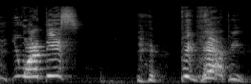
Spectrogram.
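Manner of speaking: put-on high, loud Boston accent naming Red Sox players; Boston accent, shouted; loud Boston fan. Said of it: "just naming Red Sox players".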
